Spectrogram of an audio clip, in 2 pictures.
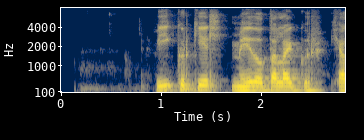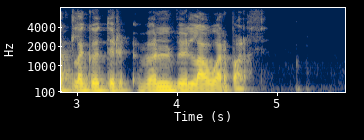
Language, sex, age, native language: Icelandic, male, 20-29, Icelandic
